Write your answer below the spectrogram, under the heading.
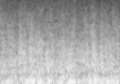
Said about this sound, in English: Listen to that rain.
